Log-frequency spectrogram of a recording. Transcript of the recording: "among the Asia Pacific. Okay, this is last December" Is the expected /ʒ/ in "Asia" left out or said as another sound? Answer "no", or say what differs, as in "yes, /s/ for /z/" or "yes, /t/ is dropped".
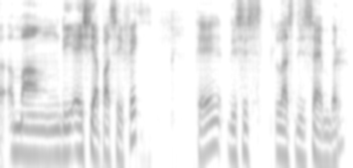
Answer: yes, /s/ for /ʒ/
